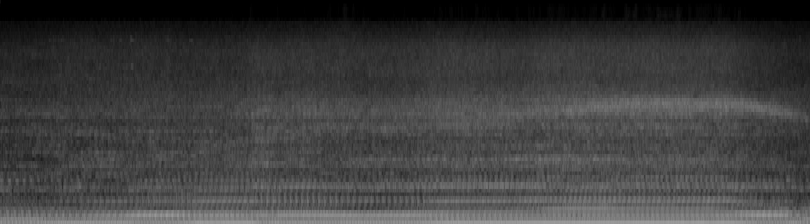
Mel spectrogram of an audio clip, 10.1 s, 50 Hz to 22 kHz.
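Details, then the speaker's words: Turbo V8 Chevrolet Avalanche (GT45 turbo, 4-inch downpipe) on first drive with exhaust cutout opened; deep, loud, even rumble swelling and easing with throttle, ground shaking, turbo audible: normal turbo V8 with open exhaust. "all right let's see let's open the cutout oh the ground is shaking"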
